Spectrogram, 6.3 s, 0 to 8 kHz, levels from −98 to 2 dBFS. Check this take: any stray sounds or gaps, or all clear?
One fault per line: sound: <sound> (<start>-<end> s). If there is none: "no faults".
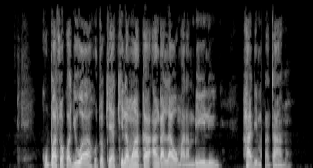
sound: dropout (5.2-5.3 s)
